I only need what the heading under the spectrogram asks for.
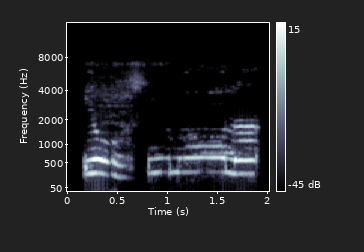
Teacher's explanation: Nu-nya dipanjangkan karena ada waw sukun ya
